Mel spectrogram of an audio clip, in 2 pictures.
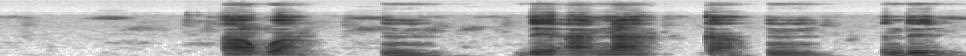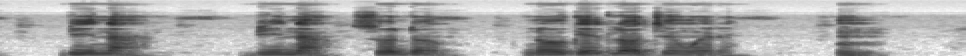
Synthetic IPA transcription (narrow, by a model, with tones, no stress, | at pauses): a˨ɡʷa˨ | n̩˦ | dɪ˦ʔa˨na˦ | ka̰˨˦ | n̩˦dɪ˦ | bi˦na˨ | bi˦na˨so˦do˦˨m̩˨ | no˦ɡe˦lɔ˦ti˦ŋʷe˨ɾḛ˨ | m̩˨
